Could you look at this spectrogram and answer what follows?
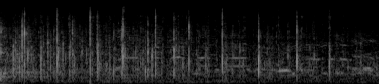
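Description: Scattered, fairly faint clapping from a crowd at a BJP political rally and public meeting in Ratangarh, Rajasthan, with sharp individual claps over a low murmur throughout.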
